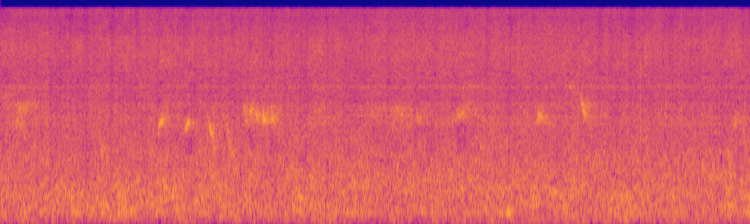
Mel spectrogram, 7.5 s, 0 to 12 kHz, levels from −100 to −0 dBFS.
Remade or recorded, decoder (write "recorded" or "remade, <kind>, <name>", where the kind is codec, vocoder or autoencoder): remade, codec, HILCodec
